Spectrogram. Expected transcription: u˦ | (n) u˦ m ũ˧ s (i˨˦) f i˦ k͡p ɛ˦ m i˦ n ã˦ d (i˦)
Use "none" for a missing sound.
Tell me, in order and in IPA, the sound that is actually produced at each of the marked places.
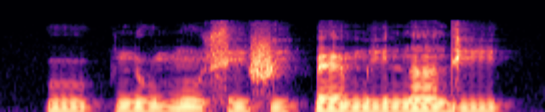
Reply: n, i˦, i˦

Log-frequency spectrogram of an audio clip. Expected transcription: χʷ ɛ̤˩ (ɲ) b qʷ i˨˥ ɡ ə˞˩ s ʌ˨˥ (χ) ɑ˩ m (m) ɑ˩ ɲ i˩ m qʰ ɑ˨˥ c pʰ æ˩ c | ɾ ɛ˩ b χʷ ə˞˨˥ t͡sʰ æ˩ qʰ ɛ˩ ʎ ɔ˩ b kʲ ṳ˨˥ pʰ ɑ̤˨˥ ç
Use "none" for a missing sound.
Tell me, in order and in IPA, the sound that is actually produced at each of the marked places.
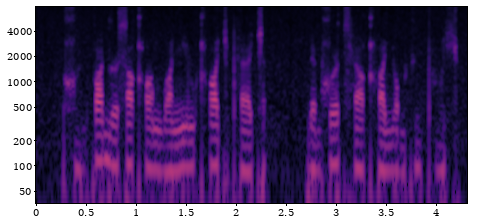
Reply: none, qʰ, b

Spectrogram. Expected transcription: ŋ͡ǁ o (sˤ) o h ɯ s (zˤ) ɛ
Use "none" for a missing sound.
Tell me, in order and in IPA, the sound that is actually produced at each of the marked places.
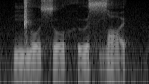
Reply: s, zˤ

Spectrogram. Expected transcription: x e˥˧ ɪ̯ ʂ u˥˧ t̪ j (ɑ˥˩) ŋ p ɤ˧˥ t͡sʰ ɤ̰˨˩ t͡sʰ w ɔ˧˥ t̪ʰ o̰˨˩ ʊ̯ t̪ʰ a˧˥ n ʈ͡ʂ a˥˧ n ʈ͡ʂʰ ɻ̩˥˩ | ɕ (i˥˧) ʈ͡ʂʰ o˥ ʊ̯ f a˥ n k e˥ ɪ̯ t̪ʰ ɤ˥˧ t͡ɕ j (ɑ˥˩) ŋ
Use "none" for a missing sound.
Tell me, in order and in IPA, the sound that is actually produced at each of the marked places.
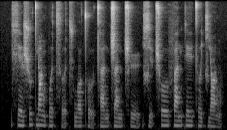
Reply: ɑ˥˩, ḭ˨˩, ɑ˥˩

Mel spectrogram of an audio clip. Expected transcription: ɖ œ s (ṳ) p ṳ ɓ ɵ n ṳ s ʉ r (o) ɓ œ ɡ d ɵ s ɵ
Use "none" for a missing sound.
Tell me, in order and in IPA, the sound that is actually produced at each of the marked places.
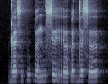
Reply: ṳ, ɵ

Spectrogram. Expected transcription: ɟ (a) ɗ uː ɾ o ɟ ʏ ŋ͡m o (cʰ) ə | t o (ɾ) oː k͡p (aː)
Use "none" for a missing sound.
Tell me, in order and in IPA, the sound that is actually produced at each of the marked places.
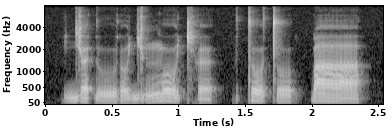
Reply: ə, cʰ, t, aː

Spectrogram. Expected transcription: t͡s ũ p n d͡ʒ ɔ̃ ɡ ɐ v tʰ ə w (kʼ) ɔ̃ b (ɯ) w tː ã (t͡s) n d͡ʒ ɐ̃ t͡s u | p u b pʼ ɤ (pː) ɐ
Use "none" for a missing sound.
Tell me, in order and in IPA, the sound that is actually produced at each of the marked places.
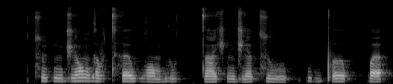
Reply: ɡ, ɯ, ʃ, pː

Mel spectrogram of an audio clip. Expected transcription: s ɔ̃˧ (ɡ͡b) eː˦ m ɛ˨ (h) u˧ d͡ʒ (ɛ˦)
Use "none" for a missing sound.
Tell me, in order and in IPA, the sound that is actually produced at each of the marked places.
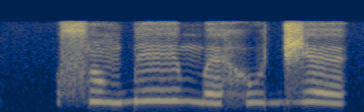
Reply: ɡ͡b, h, ɛ˦˨

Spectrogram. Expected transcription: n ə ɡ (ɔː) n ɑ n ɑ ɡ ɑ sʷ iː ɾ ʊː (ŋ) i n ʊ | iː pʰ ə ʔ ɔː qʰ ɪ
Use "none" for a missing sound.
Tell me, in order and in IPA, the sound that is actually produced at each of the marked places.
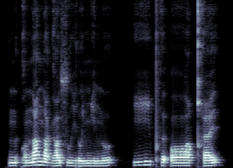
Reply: ɔ, ɲ

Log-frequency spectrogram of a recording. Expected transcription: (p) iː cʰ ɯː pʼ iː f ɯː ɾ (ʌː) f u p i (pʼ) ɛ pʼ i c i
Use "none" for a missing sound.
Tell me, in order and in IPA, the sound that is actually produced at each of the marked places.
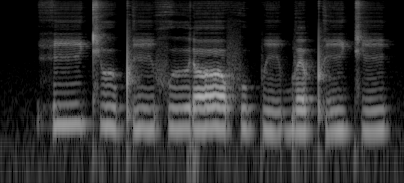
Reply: h, ʌː, b

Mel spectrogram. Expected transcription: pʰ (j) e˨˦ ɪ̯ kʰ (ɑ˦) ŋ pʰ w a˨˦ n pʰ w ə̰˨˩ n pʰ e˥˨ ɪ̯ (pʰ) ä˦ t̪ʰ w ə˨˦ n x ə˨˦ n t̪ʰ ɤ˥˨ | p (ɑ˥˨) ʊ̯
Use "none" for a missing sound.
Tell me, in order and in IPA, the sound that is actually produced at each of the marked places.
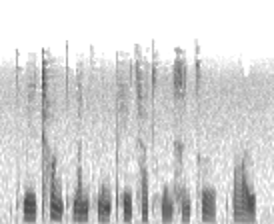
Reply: w, ɑ˥˨, t̪ʰ, ɑ̰˨˩

